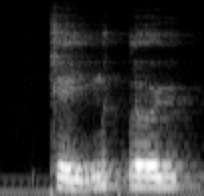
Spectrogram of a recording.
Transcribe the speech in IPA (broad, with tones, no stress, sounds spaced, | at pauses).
k e˨˩ j m ɪ˧ k̚ l ɵ˧ ɥ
